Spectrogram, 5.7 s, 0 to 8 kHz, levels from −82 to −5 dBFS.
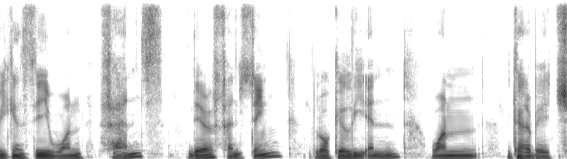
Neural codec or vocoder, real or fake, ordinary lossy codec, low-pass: codec, 16 kHz, 4 kbps, X-Codec, HuBERT features, trained on balanced general audio; fake; none; none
